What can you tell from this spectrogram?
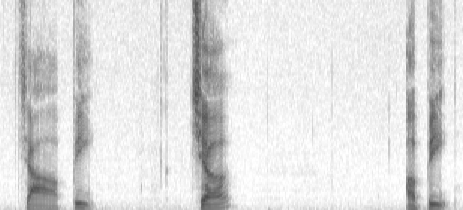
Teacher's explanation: च का अ और अपी का अ, ये अ और अ इन दोनों के मिलने से आ ऐसा परिवर्तन है इसमें। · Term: दीर्घ परिवर्तन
